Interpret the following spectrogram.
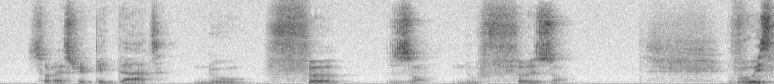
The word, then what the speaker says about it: faisons: Nous faisons. So we've seen before that the combination of a and i together is supposed to be pronounced as e. But in this verb, it is an e that needs to be done.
